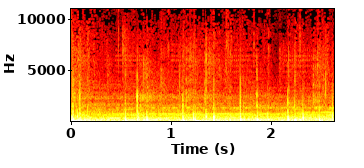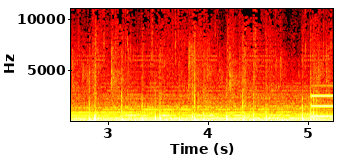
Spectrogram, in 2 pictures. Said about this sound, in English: Sounds like an intercom system turning on.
